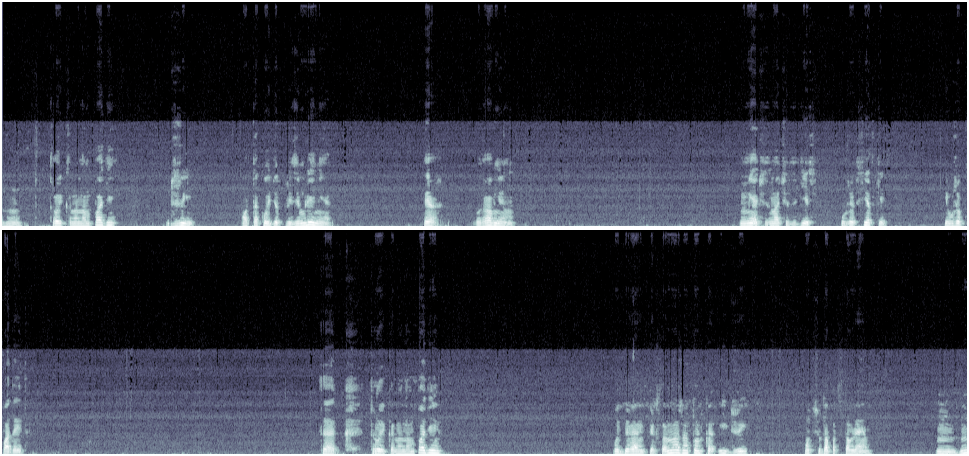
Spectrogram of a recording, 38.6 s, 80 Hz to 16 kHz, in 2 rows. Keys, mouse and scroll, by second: 1.2 KP_3, 1.7-3.1 scroll down 2, 3.1 g, 9.9 r, 10.4 scroll up 2, 12.7 click, 12.7 scroll up 4, 13.7 scroll down 3, 15.3 g, 20.2 a, 20.8 i, 23.1 middle click, 27.1 KP_3, 30.2 scroll down 3, 31.0 click, 33.2 g, 37.5-37.8 scroll up 3.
